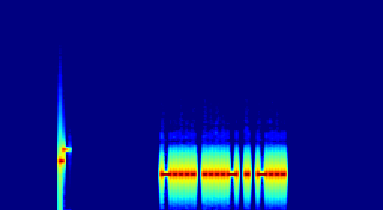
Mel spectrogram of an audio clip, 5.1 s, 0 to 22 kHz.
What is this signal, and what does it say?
Morse code, heard as a keyed tone, about 30 wpm, 700 Hz. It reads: 64EB
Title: Four Challenging Letter-Number Combinations 30wpm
